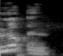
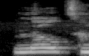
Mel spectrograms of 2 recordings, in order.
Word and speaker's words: Milton: I said Milton, right? And she's like, Ah. no, it's Milton.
